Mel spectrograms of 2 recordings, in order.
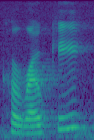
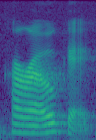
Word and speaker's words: karaoke: Alternate pronunciations. Karaoke. Karaoke.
